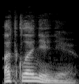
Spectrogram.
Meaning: deviation (act of deviating)
- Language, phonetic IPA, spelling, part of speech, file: Russian, [ɐtkɫɐˈnʲenʲɪje], отклонение, noun, Ru-отклонение.ogg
